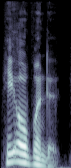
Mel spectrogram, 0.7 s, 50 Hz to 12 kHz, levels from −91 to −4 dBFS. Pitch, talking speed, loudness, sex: 140 Hz, 255 wpm, -17 LUFS, male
